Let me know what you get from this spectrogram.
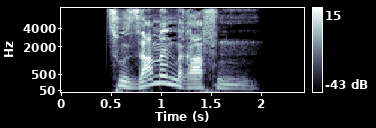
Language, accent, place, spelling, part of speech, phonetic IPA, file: German, Germany, Berlin, zusammenraffen, verb, [t͡suˈzamənˌʁafn̩], De-zusammenraffen.ogg
- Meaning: to gather together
